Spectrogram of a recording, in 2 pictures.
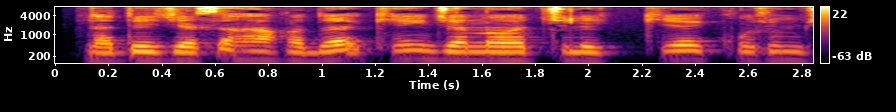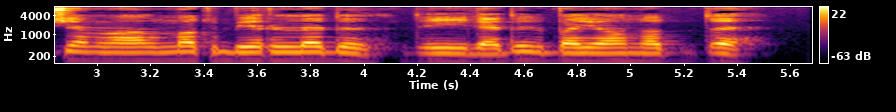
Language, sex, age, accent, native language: Uzbek, male, 19-29, Namangan, Uzbek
